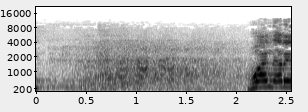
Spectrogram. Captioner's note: laughter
